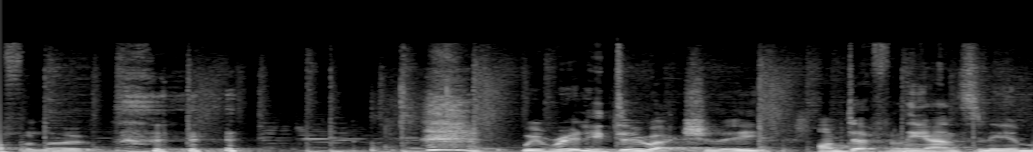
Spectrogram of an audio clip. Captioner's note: laughs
